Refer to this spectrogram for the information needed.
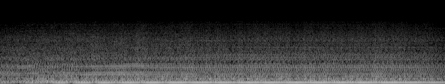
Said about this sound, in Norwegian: Stor motor, mange hestekrefter, høy fart. Den stivskroga oppblåsbare båten av typen ribb er av de mest populære fritidsbåtene langs kysten.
